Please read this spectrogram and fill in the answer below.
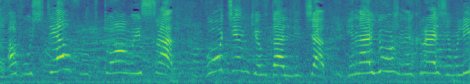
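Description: A young boy talking in a high child's voice, its pitch rising and falling in a lively way.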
